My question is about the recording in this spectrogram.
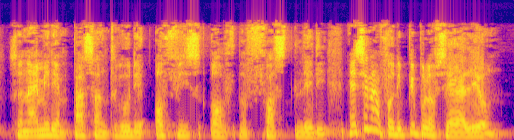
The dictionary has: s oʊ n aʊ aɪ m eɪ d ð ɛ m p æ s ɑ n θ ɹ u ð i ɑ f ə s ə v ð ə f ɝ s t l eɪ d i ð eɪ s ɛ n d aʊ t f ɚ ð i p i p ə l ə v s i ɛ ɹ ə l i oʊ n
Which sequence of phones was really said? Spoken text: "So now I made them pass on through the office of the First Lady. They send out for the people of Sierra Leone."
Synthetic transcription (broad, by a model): s oʊ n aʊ aɪ m eɪ d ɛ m p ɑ s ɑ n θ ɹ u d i ɑ f ə s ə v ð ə f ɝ s t l eɪ d i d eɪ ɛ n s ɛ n f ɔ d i p i p ə l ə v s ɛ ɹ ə l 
